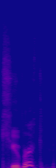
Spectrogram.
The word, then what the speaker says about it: Kubrick: Directed by Stanley Kubrick? – Yeah. – Am I saying it right? – Yes, Kubrick? – You are.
